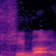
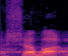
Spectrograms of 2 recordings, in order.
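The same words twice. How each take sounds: First: "Shabach" said with "shee" for its first syllable; exaggerated "ee" in the first syllable of "Shabach"; funny pronunciation. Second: "Shabach" said with "shuh" for its first syllable; short "uh" in the first syllable of "Shabach"; distinct pronunciation. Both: Shown as a demonstration. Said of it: "I had to pronounce it funny".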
